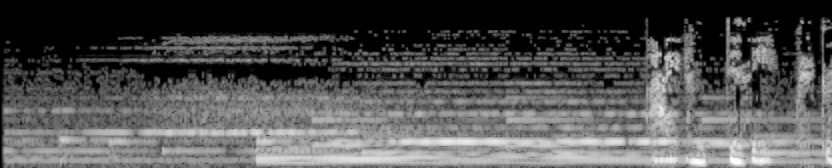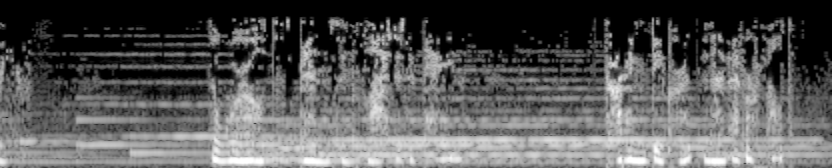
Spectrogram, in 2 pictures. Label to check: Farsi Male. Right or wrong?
Wrong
